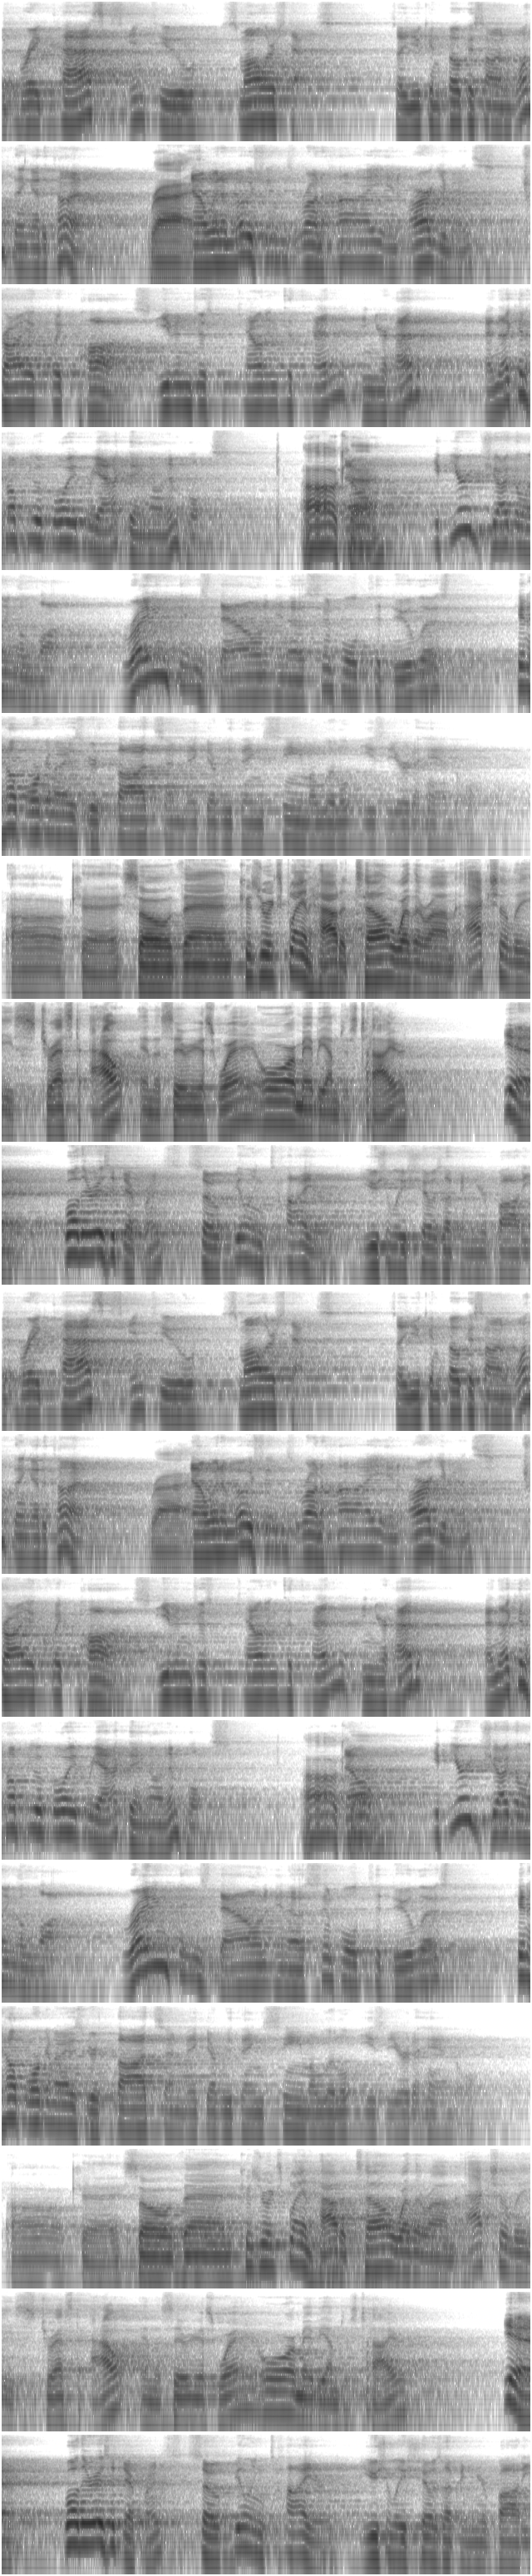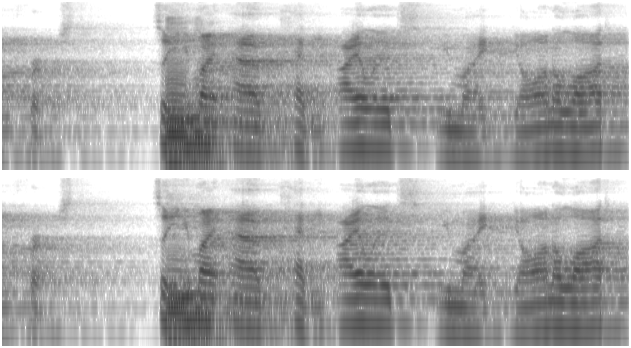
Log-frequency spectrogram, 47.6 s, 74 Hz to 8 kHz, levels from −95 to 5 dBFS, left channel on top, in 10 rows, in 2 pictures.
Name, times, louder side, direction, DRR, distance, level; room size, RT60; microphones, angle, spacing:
voice 1, 0.0-1.8 2.0-3.0 3.6-5.5 6.5-9.2 9.5-11.4 11.7-12.0 12.3-13.3 13.9-16.4 17.4-17.6 18.2-19.6 20.2-23.1 23.7-28.1 37.9-38.3 38.7-43.4 44.1-47.4, right 1 dB, 5° right, 4 dB, 0.5 m, -30 dB
voice 2, 6.1-6.5 17.0-17.8 28.7-37.1 44.2-44.6, left 6 dB, 60° left, 15 dB, 0.5 m, -27 dB
21.0 x 12.5 x 4.9 m, 2.3 s
head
